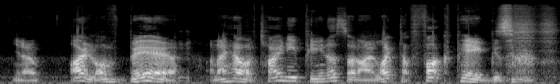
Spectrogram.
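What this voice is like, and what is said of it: Put-on character voice. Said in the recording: “he's kind of like doing the voice in his head... doing this voice.”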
